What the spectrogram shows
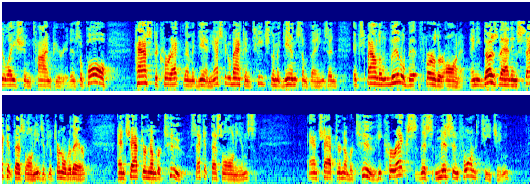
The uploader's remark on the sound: Ketha Heights Baptist Church ~ Live Broadcast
